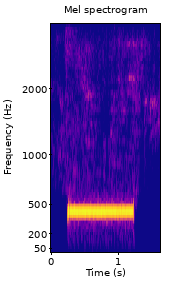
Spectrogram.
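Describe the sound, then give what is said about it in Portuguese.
A single steady low telephone tone sounds after a dropped call, holding flat for about one second before cutting off, over a faint background hiss. “caiu a ligação?”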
